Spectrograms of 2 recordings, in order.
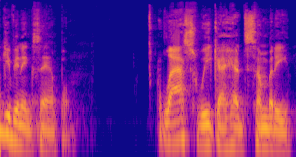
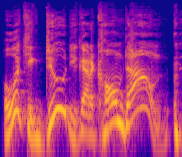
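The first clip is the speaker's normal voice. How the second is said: hyper coach; 8 semitones higher, 4 dB louder than usual. Retold or imitated. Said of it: "I might run the risk of saying".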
